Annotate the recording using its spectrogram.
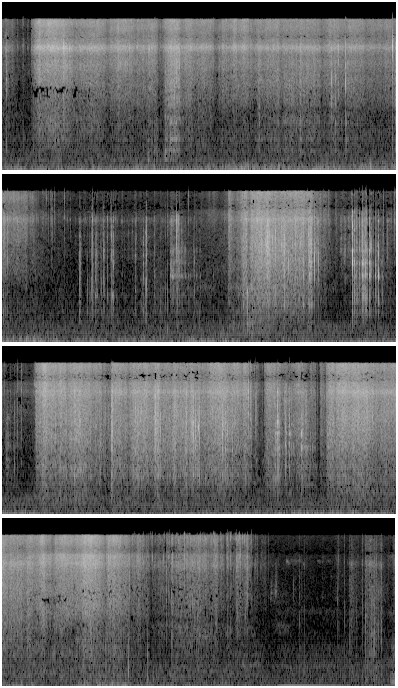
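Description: Crunching, rustling and scraping handling noises in irregular bursts with short pauses, as a wooden squirrel feeder is cleared of snow and covered.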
